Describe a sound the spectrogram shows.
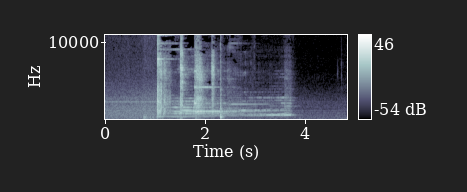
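A phone plays a bright startup jingle.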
